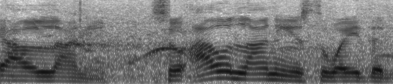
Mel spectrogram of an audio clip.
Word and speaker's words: Aulani: oh well she doesn't say our London so a lolani is the way that it's supposed to be pronounced a lot of people pronounce it Aulani which is fine too that's totally fine that's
